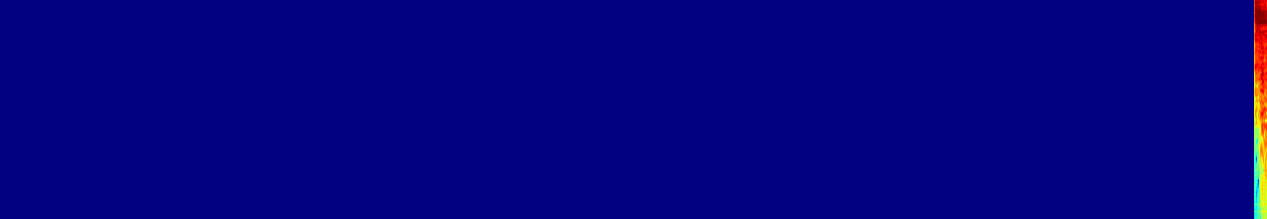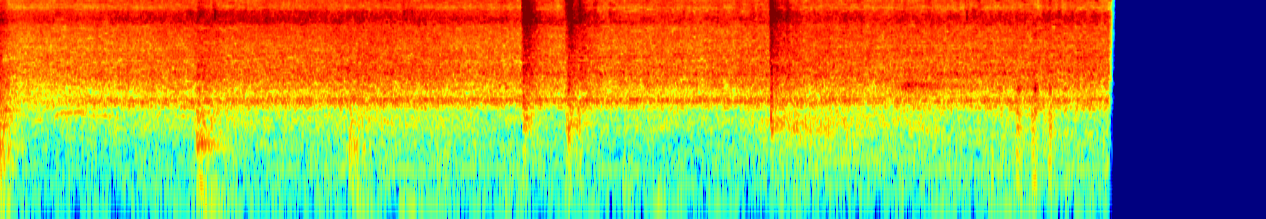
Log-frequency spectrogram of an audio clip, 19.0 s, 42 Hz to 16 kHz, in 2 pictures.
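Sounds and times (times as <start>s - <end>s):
wheels hissing on ground: 9.5s - 17.8s
toy car motors whirring: 9.7s - 17.8s.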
